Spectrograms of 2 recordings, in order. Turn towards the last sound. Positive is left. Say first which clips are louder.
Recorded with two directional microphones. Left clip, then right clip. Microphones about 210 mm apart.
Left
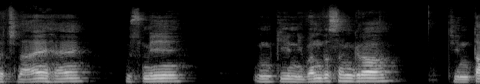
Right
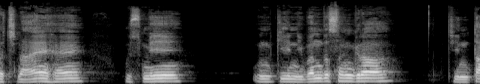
# right 7 dB
turn(degrees=-45)  # may be behind; listen again after turning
